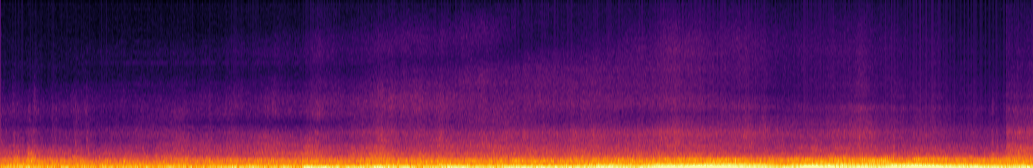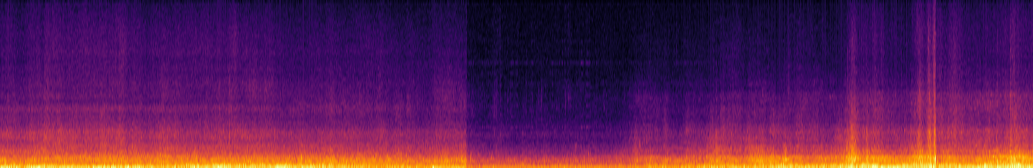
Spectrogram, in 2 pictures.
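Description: Motorboat engines running past. The steady engine note climbs slowly in pitch, then about halfway through breaks into a rougher, churning sound. It falls away about two-thirds of the way in, and another engine builds up near the end.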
